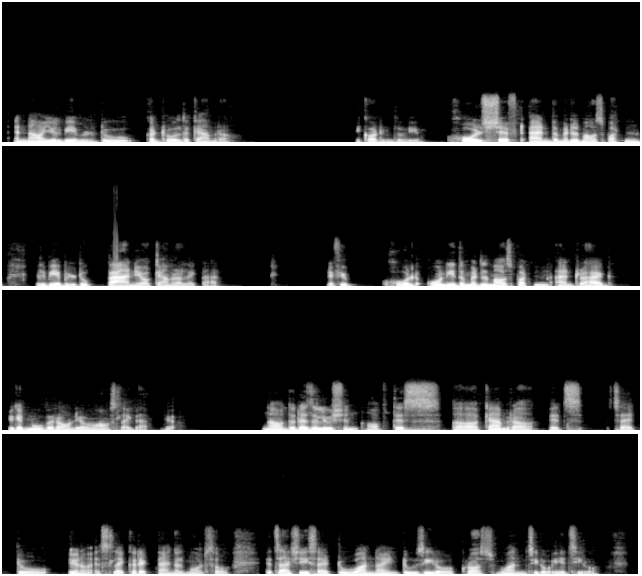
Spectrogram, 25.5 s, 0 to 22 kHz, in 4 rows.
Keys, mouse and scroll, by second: 0.0 click, 0.7-1.1 scroll down 3, 1.3-1.9 scroll up 3, 1.9-2.4 scroll down 3, 2.4-2.7 scroll up 2, 2.7-3.1 scroll down 3, 3.1-4.2 scroll up 3, 4.2 scroll up 1, 4.4-12.7 shift+middle drag, 15.1-25.5 shift+middle drag.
